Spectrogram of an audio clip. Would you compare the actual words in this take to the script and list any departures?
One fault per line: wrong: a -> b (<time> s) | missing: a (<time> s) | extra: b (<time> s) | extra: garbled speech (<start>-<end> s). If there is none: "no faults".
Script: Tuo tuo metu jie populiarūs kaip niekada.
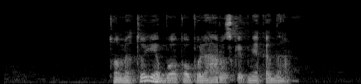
missing: tuo (1.2 s)
extra: buvo (1.7 s)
